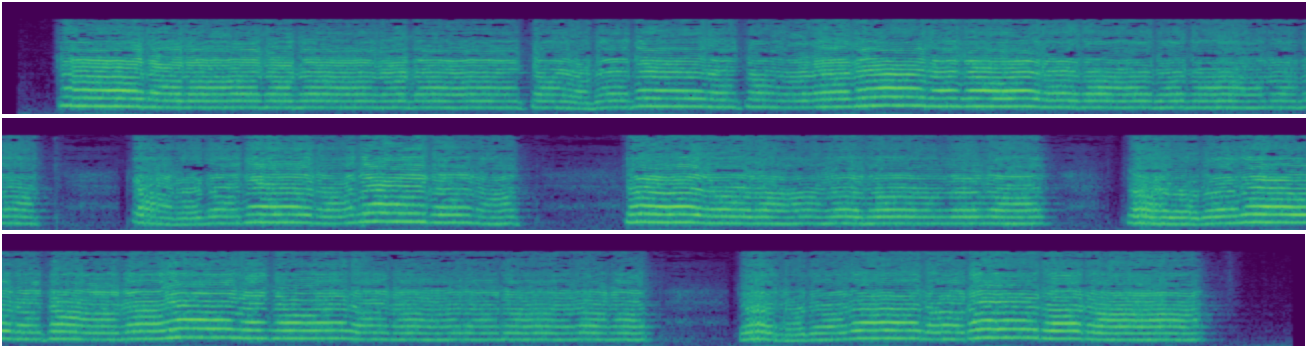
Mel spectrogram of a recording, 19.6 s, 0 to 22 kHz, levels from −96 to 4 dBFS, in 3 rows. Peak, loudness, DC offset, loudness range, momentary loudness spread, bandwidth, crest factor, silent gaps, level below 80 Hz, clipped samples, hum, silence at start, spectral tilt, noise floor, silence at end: -2 dBFS; -19 LUFS; under 0.1%; 3 LU; 9 LU; 12 kHz; 18 dB; none; -66 dBFS; under 0.1%; none; 0.25 s; -1.5 dB/octave; -50 dBFS; 0.5 s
